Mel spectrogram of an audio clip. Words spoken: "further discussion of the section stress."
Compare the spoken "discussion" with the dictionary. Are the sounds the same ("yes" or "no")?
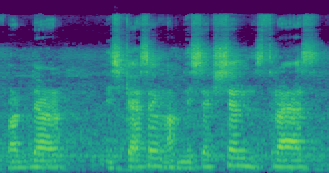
no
